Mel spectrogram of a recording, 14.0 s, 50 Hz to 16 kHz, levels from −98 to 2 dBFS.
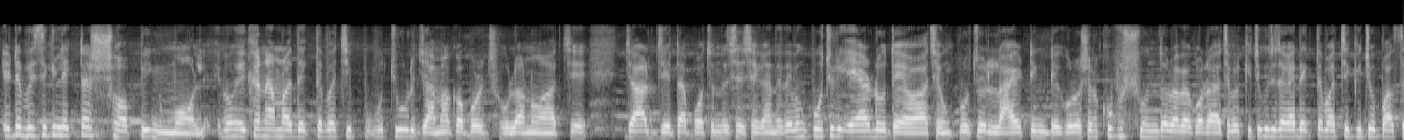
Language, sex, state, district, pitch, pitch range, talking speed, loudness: Bengali, male, West Bengal, Purulia, 155 Hz, 140-175 Hz, 190 wpm, -15 LUFS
